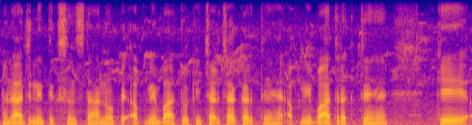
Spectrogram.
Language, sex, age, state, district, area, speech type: Hindi, male, 18-30, Bihar, Muzaffarpur, urban, spontaneous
